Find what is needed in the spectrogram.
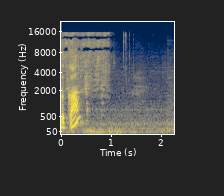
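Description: A steel spoon stirring lemon juice in a stainless steel bowl: a faint liquid swish lasting about half a second, just after a spoken word ends.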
